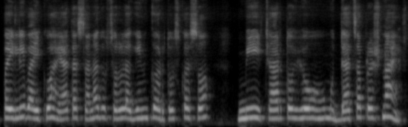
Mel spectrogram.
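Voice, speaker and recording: A woman's voice: on the high side, flat delivery, normal speed, a little mellow, natural voice. A woman reading a story, voicing a brash, scheming village man who talks bluntly in rustic dialect. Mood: blunt, pushy. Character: brash scheming rural male crony, loud.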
